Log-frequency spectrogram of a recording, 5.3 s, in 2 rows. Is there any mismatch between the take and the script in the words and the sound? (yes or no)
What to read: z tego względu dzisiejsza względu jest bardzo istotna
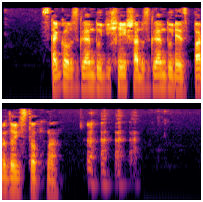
yes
